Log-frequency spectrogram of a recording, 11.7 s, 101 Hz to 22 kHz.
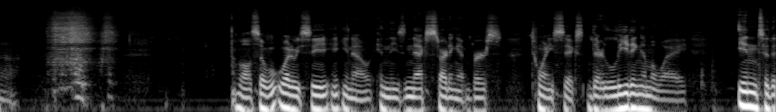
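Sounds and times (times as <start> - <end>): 
person blowing nose because of allergies: 0.7 - 1.9
speech: 3.6 - 10.5, 11.1 - 11.6.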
